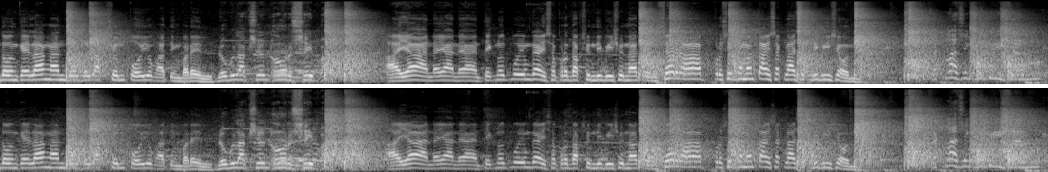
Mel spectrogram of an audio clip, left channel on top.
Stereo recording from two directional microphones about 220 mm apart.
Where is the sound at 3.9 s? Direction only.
50° left (ahead or behind).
